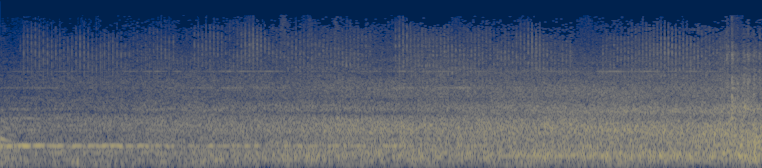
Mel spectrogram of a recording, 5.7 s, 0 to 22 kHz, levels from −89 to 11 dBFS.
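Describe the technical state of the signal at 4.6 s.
At 4.6 s the signal is intact, with no audible fault at that moment.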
